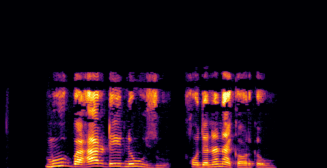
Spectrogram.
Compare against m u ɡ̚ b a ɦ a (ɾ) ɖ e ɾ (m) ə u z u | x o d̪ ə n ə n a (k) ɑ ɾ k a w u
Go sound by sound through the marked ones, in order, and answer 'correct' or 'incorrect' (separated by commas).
correct, incorrect, correct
